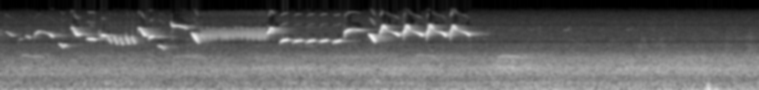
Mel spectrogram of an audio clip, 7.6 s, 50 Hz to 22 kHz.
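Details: Morning song of one of several Eurasian wrens at RSPB Saltholme on 1 April 2014, Canon SX50 HS: a vigorous shrill outpouring of rattling trills and sharp high notes for nearly five seconds, followed by quiet background.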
